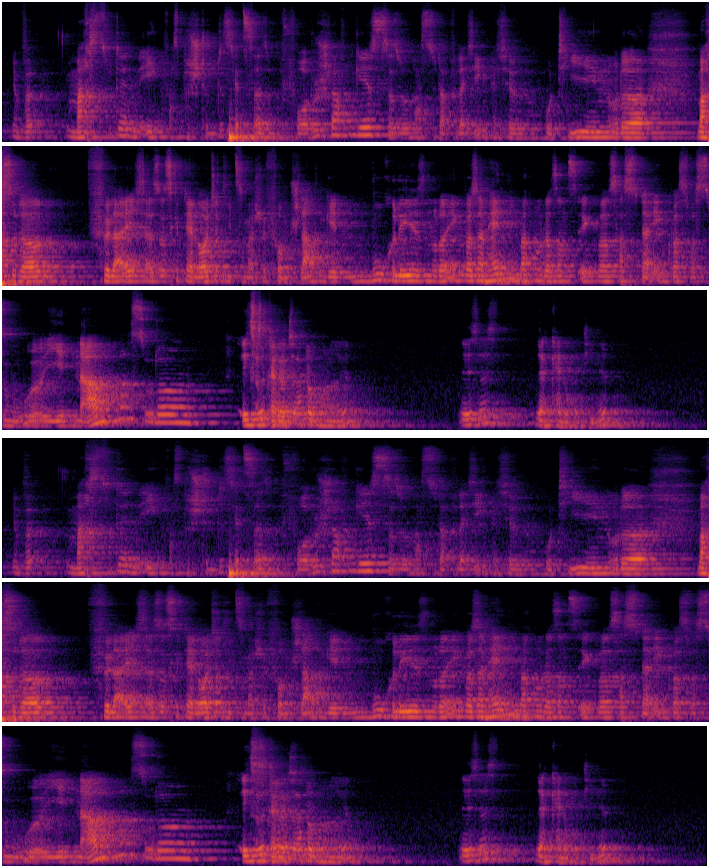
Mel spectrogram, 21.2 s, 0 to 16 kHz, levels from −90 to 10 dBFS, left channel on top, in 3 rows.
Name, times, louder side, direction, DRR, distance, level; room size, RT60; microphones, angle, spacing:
voice 1, 0.7-7.6 7.9-16.1 16.6-17.4, left 1 dB, 35° left, 3 dB, 0.8 m, -34 dB
voice 2, 11.8-12.3 16.5-17.7 18.7-19.1 19.5-20.2, equal, ahead, 3 dB, 1.3 m, -34 dB
18.5 x 7.9 x 5.1 m, 1.2 s
head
